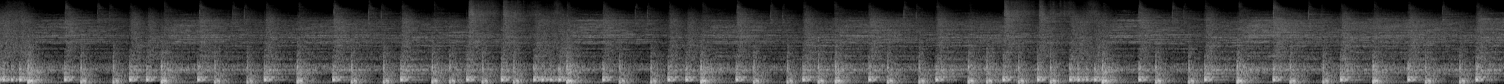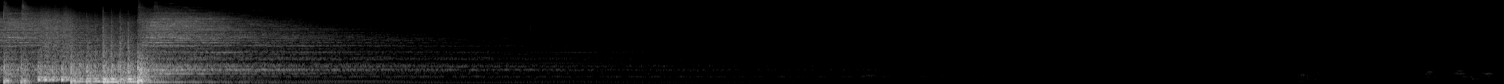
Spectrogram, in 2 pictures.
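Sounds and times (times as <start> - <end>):
drums recorded with Rode stereo overhead microphones: 0.0 - 20.3.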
